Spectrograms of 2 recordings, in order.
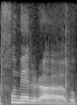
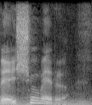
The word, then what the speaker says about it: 슈메르: 사람들의 인구 집단을 우리가 수메르라고 불러요. 사실은 슈메르. 네, 우리나라 말로 이제 슈메르 쓰려면 유 발음으로 써야 되겠지만 그냥 관용적으로 수메르라고 써요.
